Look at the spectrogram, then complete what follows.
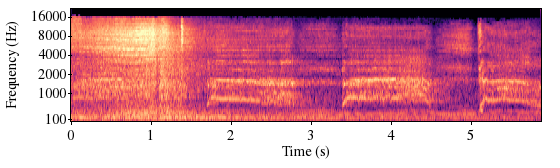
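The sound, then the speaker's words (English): A man, the film character Adam, screams in terror after the door slams shut in the final scene with Jigsaw. The cries are loud, ragged and drawn out, repeating every second or so over a dense, rumbling background. “And then Adam is just screaming the entire time.”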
